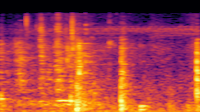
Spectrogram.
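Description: A few light metallic knocks and clinks from a long steel burner pilot tube being handled and set onto a metal stand, over a steady hiss.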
